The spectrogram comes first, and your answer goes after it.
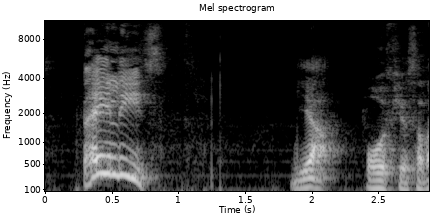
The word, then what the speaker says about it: Baileys: irish cream liqueur well it starts with the b and it rhymes with melees baileys yeah or if you're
